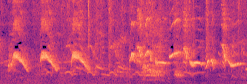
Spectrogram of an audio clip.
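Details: Caged tame Chinese hwamei with fanned tail and wing display gives three clear, downslurred whistles in quick succession, followed by a jumbled burst of chattering, warbled notes.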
